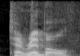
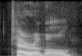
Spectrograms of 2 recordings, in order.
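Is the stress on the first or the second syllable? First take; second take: second; first. First: The stress is on the second syllable. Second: The stress is on the first syllable. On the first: The speaker calls it wrong. "it would sound weird if I said terrible" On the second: The speaker calls it right. "you would put the emphasis on the ter bit"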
